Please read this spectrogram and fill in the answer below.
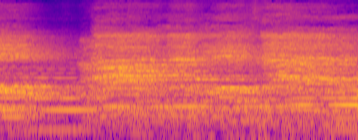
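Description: A group of voices singing a devotional chant in long held notes, the melody moving to new notes about a second in and again a little past three seconds.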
